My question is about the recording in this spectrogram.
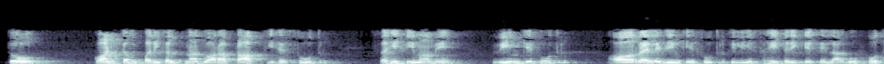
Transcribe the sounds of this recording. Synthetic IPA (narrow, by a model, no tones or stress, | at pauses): t̪oː | kwãːɳʈəmpɐɾɪkəlpnad̪waːɾapɾaːpt̪iɦɛsuːt̪ɾ | sɐɦisiːmamẽ | ʋiːnkesuːt̪ɾ | ɔːɾːɛːled͡ʒiːnkesuːt̪ɾkeliesɐɦit̪ɐɾiːqkesela̰ːɡuɦoːt̪a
